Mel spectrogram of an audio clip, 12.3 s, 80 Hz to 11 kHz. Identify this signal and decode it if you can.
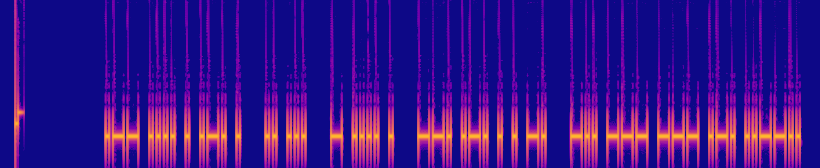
Morse code, heard as a keyed tone, about 22 wpm, 700 Hz. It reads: WHERE IS THE GREEN DOOR?
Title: Sentences from Top 1000 Words - Review Part 2 - 22wpm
